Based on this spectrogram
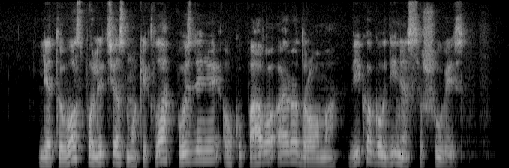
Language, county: Lithuanian, Klaipėda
